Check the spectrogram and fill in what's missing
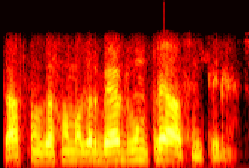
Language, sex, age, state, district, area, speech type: Kashmiri, male, 30-45, Jammu and Kashmir, Srinagar, urban, conversation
